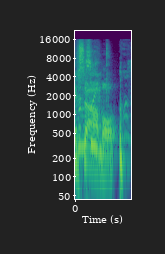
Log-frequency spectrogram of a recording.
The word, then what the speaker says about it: Sobble: It's definitely Sobble. I was like, what? Like that doesn't make any sense. Like it's supposed to be a pun. Like Sobble just makes sense.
